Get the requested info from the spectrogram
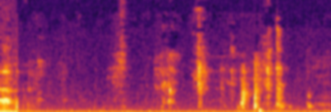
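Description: Near silence: room tone, with a few faint small clicks in the second half.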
